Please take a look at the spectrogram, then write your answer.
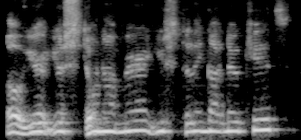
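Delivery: high, prying mock voice; high-pitched mock of busybodies asking about marriage; mocking nosy people. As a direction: needle him like a nosy auntie. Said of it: "Some people used to say that to me".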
